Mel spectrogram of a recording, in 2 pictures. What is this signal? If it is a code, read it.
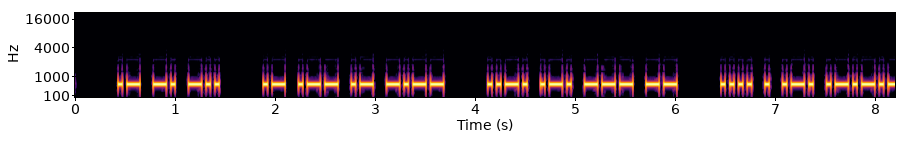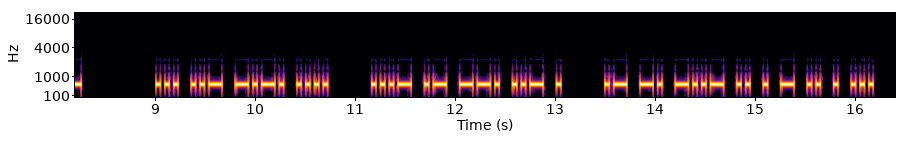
Morse code, heard as a keyed tone, about 27 wpm, 650 Hz. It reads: AND AWAY FROM HER. SUCH VAGUE ANXIETIES
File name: Book Two / 01-Chapter 1 - 27 WPM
